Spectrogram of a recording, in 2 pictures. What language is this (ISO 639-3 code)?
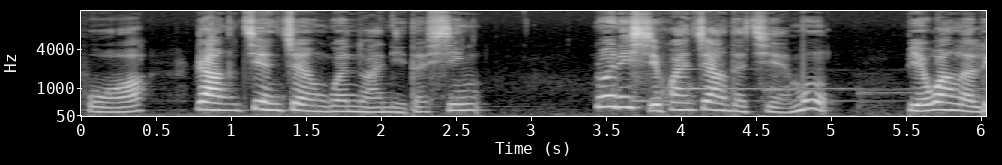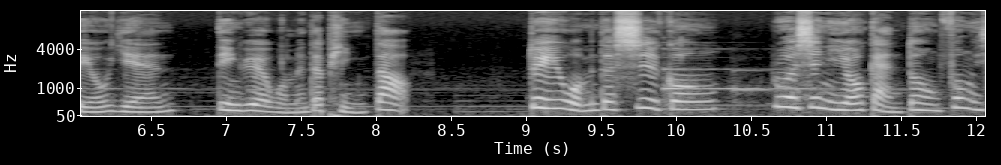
zho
